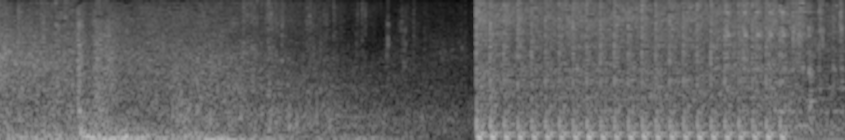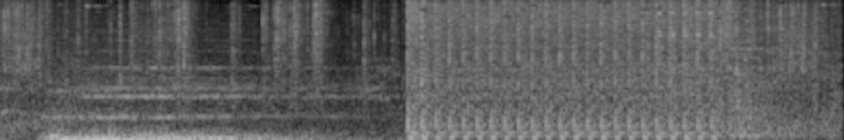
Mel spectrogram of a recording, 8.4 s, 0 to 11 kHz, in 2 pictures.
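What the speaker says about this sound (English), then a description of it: "She threw a grenade at me." A grenade goes off in Far Cry 5 amid rapid machine-gun fire, with loud bursts cutting in sharply and decaying, several blasts over a few seconds.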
